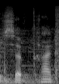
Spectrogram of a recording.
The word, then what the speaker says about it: SBTRKT: Et nous ouvrons cette dispute avec le nouvel album de Subtrack. Ça s'écrit SBTRKT, ça veut dire soustraire en anglais.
